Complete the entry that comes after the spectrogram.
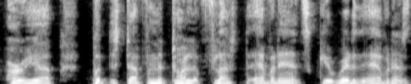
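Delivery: high, fast panicked voice; frantic mock order. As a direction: play the boss hissing orders in a rush. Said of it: "they tell 'em".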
